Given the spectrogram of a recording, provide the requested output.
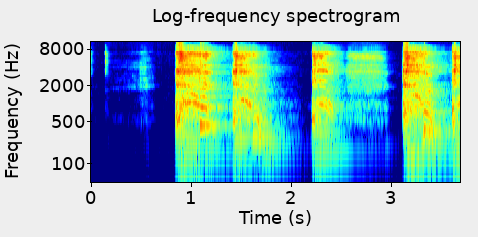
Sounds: Cough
